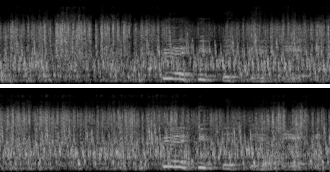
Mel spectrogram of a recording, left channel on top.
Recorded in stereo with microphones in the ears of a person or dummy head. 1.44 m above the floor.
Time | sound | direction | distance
1.6 | laughter | 15° right (ahead or behind) | 2.5 m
